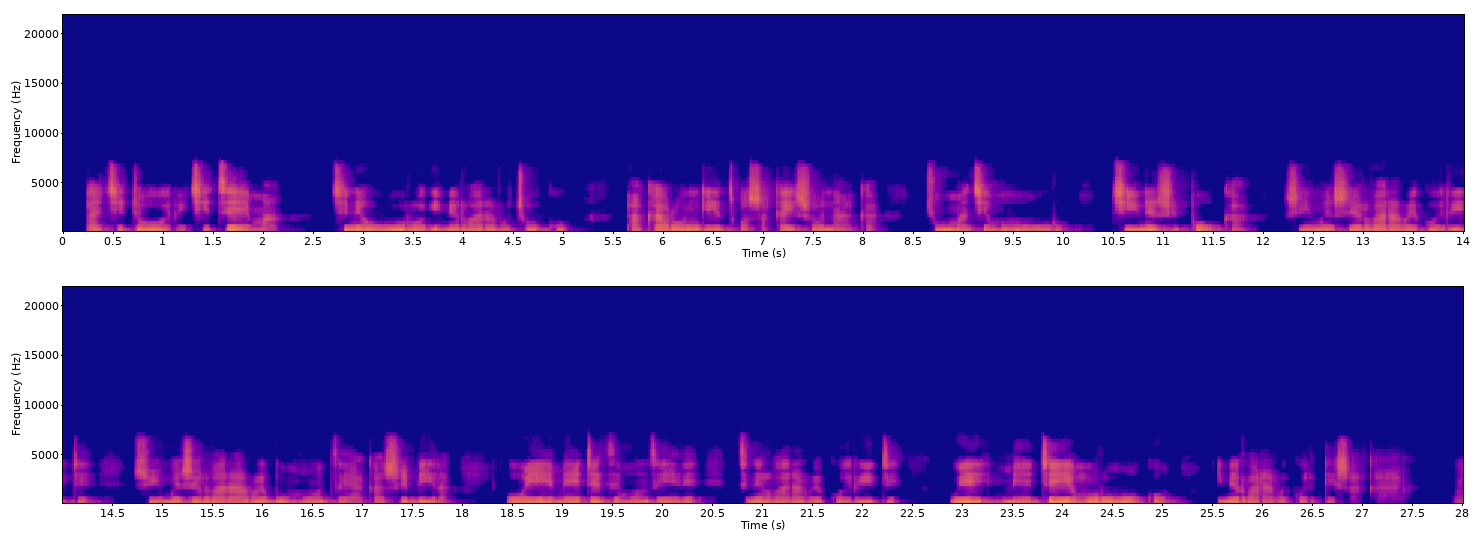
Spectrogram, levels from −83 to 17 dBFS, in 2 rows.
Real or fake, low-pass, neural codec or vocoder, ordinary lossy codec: fake; 7.2 kHz; codec, 24 kHz, 1.2 kbps, DualCodec; MP3, 48 kbps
